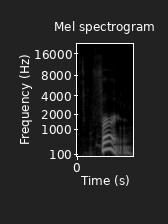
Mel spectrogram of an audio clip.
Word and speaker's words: Fern: How do you pronounce her name, though? Fern.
